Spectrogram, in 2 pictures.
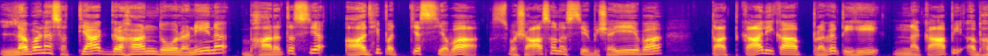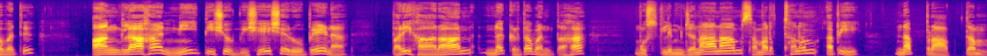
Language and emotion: Sanskrit, neutral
